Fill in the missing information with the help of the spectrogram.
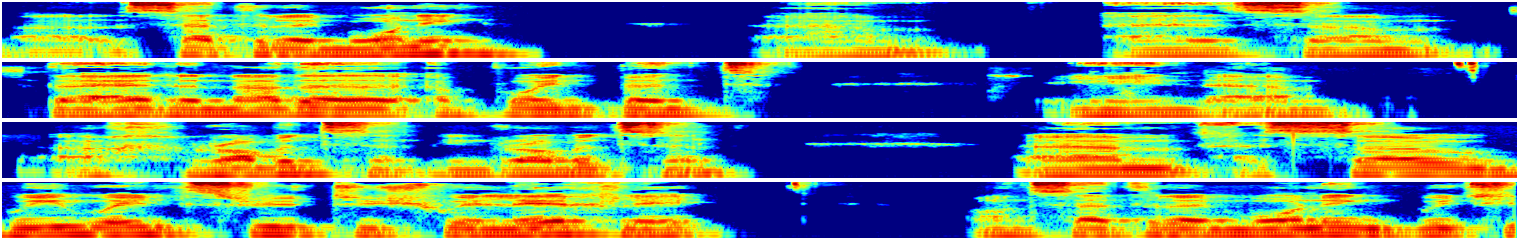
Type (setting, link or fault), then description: link, video call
